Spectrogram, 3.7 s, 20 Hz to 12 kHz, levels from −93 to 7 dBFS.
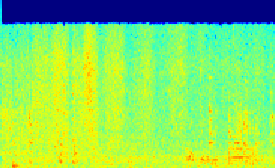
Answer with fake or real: real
